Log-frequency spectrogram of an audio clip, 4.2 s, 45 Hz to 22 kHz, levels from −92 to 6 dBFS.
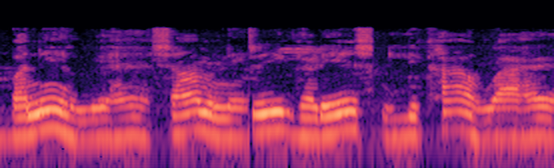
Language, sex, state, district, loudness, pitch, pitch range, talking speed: Hindi, male, Bihar, Saran, -21 LUFS, 150 Hz, 140-170 Hz, 130 wpm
